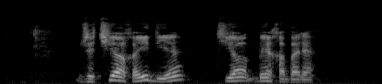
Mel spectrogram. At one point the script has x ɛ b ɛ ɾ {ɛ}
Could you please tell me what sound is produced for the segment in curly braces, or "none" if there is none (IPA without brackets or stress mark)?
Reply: ɛ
